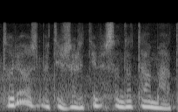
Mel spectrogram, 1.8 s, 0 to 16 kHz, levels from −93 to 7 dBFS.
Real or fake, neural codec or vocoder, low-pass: real; none; 7.2 kHz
